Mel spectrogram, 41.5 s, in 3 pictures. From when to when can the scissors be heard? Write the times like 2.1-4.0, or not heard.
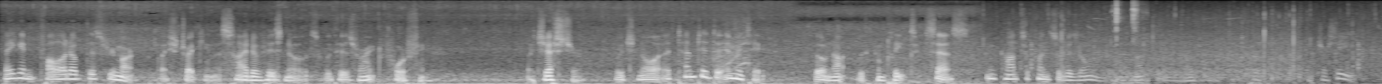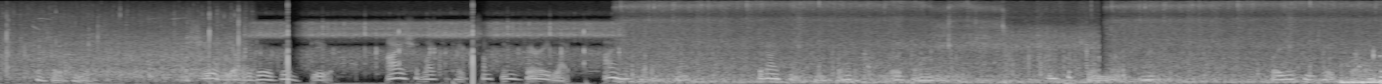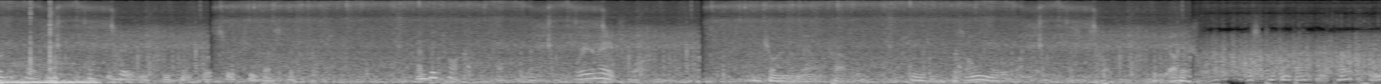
11.1-11.5, 27.2-28.6.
